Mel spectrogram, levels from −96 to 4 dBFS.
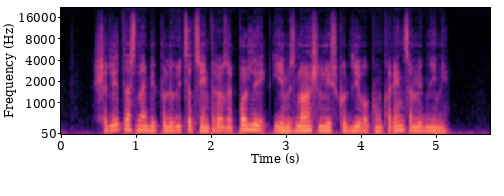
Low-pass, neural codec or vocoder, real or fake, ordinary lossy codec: none; codec, 44.1 kHz, 1.7 kbps, Pupu-Codec; fake; none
